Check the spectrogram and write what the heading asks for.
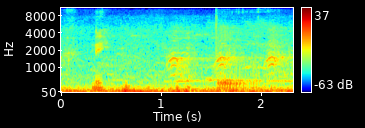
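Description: Wind buffeting the microphone: a steady low rumble that rises and falls with the gusts.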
